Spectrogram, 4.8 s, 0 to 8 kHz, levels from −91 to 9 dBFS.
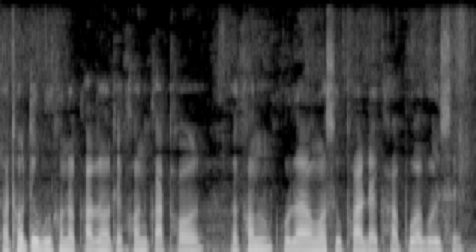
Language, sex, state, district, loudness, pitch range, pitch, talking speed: Assamese, male, Assam, Sonitpur, -18 LUFS, 130-145 Hz, 135 Hz, 165 wpm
